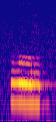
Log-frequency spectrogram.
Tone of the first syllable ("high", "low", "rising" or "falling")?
high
